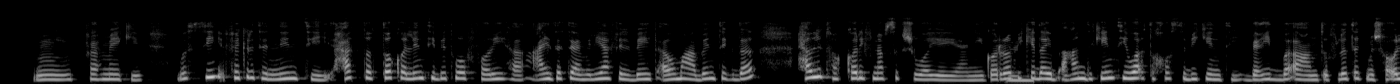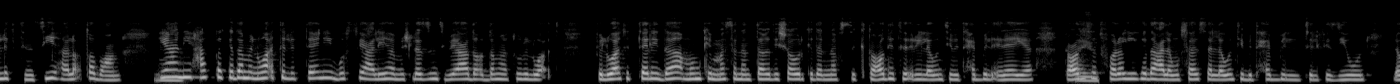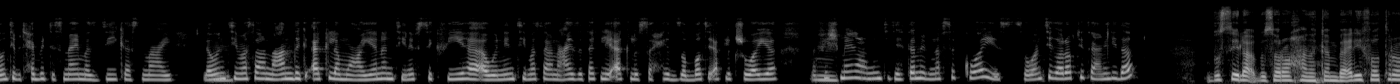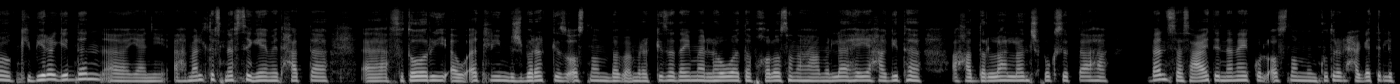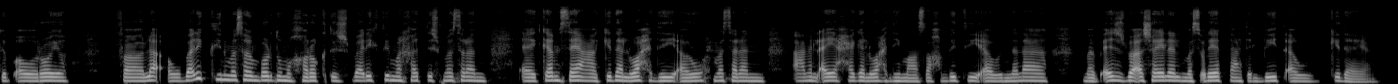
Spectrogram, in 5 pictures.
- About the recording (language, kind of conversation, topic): Arabic, advice, إزاي بتتعامل/ي مع الإرهاق والاحتراق اللي بيجيلك من رعاية مريض أو طفل؟
- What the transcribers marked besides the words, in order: in English: "shower"; tapping; in English: "الLunchbox"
